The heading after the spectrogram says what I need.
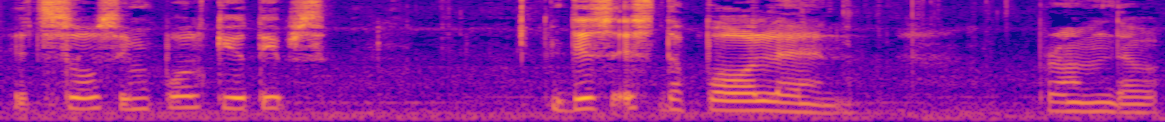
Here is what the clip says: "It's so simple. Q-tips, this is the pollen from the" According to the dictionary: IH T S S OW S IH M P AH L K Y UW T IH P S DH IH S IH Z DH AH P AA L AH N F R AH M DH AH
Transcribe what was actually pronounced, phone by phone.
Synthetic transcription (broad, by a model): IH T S S OW S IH M P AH L K Y UW T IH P S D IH S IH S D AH P AA L AH N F R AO M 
